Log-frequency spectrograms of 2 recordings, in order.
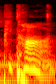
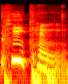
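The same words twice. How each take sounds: First: It is said with the non-Southern pronunciation. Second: It is said with the Southern pronunciation. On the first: The speaker calls it right. "when it's really pronounced pecan" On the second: The speaker calls it wrong. "the South always say pecan"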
